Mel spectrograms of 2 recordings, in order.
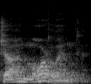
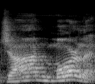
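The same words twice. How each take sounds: First: The name is said casually, without special force. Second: The name is said firmly, with confident authority.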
